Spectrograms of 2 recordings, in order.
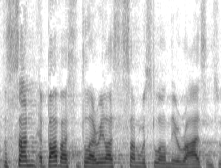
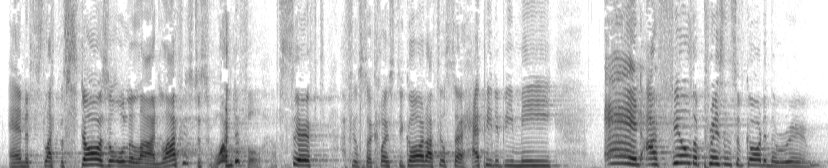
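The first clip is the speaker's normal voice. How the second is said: louder, higher rush of joy; joyful elation; 4 semitones higher, 6 dB louder than usual. Retold or imitated. Preacher recalls a perfect night, rising joy. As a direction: swell up with happiness in the telling.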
